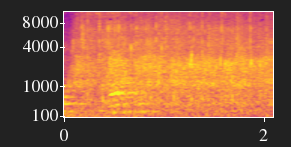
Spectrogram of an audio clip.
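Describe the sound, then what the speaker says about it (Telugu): A crowd applauding at the closing ceremony of a women's yoga programme, a dense steady clatter of many hands clapping close by throughout. "తోట సంధ్య అశోక్ దంపతులను మనందరం మన చప్పట్లతో"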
